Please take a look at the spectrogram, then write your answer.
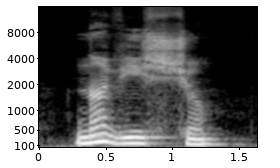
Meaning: why, what for, to what end
- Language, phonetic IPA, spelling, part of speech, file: Ukrainian, [nɐˈʋʲiʃt͡ʃɔ], навіщо, adverb, Uk-навіщо.ogg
